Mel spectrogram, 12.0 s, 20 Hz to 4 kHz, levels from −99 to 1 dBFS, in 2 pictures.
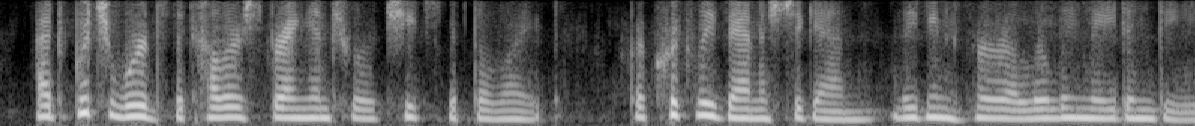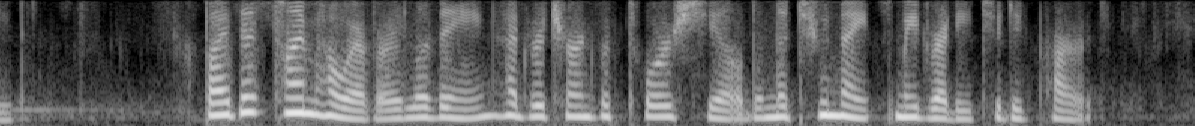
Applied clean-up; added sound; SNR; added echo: neural separator model SepFormer DNS4.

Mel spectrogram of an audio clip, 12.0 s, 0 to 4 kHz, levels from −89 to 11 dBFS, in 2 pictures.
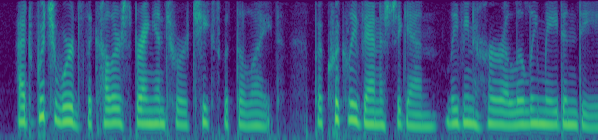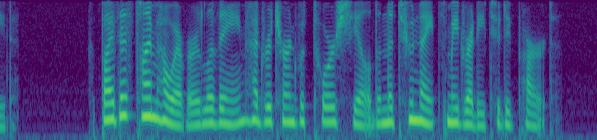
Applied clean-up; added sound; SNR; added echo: none; none; none; none.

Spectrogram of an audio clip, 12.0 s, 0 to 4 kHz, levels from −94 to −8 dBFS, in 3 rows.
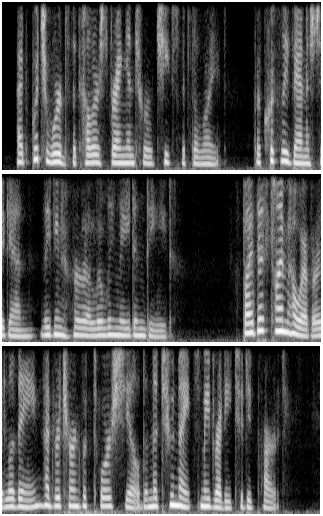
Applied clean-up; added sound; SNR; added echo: neural mask model DeepFilterNet 3.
